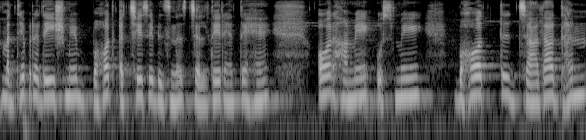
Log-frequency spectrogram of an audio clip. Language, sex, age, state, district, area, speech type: Hindi, female, 30-45, Madhya Pradesh, Jabalpur, urban, spontaneous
